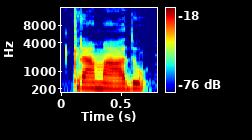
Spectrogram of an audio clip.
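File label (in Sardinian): "cramadu", female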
